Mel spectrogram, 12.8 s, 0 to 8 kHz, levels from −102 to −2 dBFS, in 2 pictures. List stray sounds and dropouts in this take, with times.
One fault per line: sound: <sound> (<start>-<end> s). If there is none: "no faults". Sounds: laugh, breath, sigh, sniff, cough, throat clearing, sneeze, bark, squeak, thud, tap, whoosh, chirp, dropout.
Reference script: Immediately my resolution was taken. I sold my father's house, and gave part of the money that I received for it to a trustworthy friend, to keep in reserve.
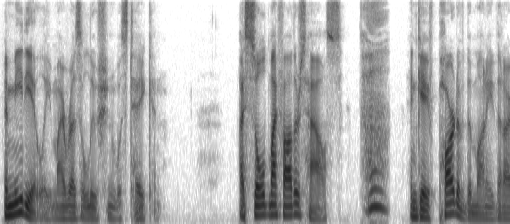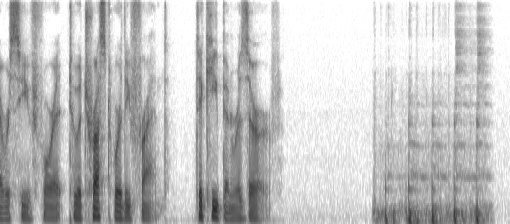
sound: breath (4.5-4.9 s)
sound: tap (11.0-12.6 s)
